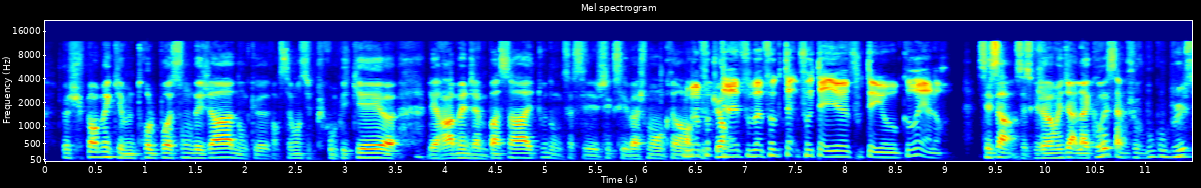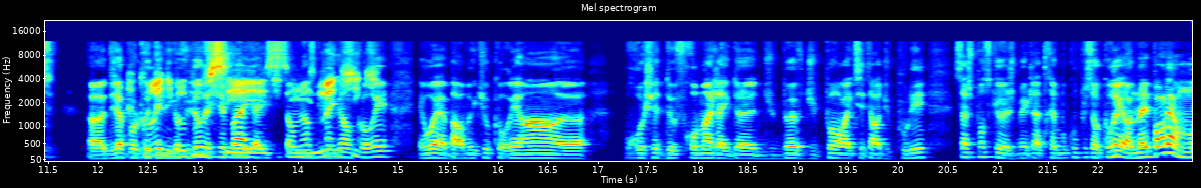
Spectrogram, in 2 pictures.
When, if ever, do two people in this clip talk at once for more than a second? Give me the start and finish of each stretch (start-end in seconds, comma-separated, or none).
12.3-14.9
